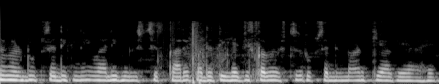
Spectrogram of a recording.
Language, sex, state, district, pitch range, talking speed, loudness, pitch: Hindi, female, Bihar, Vaishali, 185-195 Hz, 230 wpm, -15 LUFS, 190 Hz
